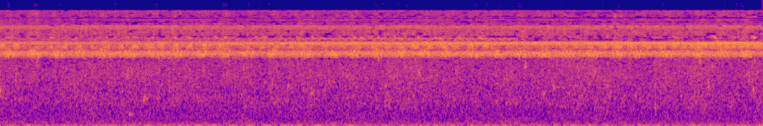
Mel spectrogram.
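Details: Cicadas chirping in a dense, steady, unbroken high drone with shimmering tones, steady in loudness throughout, and no other clear sounds.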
